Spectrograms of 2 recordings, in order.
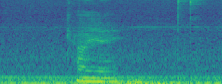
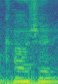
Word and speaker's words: Calle: Calle or Calle, depending. I did like a month of Spanish language lessons in Chile, and was taught to pronounce the double L as sorry, Calle, but it can be Calle, depending. Very unsure about this.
